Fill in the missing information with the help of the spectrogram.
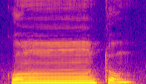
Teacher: نون ساکن کے بعد حروف اخفا کا تا اخفا حقیقی ہوگا، گناہ کے ساتھ پڑھیں گے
